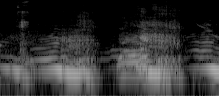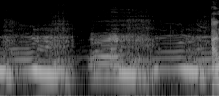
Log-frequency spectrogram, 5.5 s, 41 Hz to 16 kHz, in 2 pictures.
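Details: Early morning on 15 July 2020 at Lion Sands, lions from a pride in Kruger National Park roar in repeated low, resonant, moaning bursts after vocalising through the night from several directions.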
